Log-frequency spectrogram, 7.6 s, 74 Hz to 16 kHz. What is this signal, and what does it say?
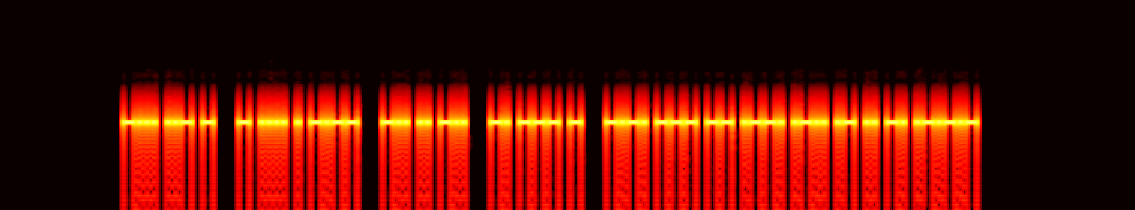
Morse code, heard as a keyed tone, about 50 wpm, 700 Hz. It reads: BUT THEY DID NOT COMPLAIN.
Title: Sentences from Top 1300 Words 50wpm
